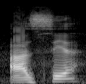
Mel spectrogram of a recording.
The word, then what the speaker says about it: Axia: hello this is porado exia some people pronounce it azir these cars are built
